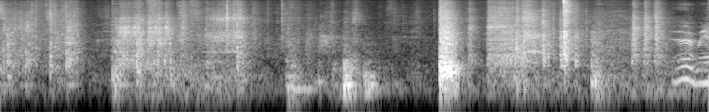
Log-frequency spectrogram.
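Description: Plastic trays clatter and rustle as they are handled.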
